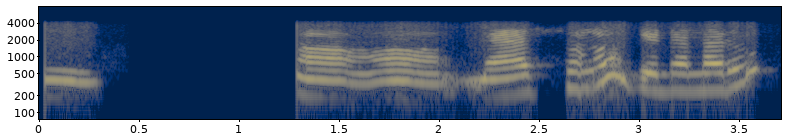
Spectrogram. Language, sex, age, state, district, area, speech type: Telugu, female, 60+, Andhra Pradesh, West Godavari, rural, conversation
